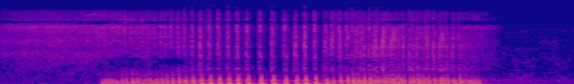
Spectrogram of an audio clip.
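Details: Loud snore from a male French Bulldog, a single two-second rasping, fluttering rumble with a rapid vibrating pulse through its middle.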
